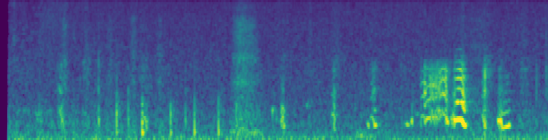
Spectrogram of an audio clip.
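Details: Newborn Weimaraner puppies from a litter of seven (four males, three females), some less than an hour old, give soft clicks and snuffles, then a brief high, squeaky whine.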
